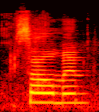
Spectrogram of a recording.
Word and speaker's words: salmon: You know, I believe the L should not be silent. I think the American way is just a little tad weird that they do it that way. So, salmon, that's how it's said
